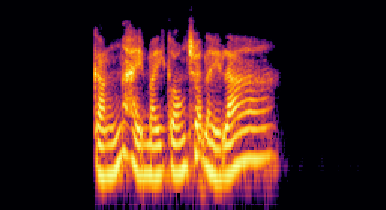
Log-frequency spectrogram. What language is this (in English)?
Cantonese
